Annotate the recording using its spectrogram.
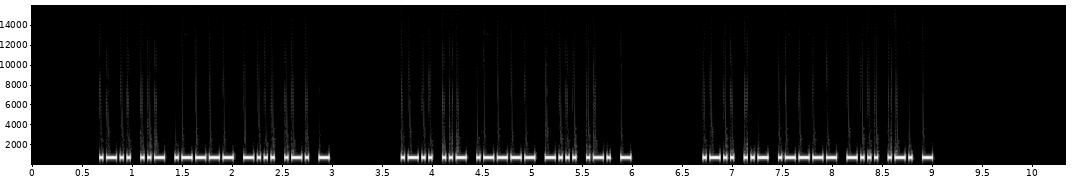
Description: Morse code, heard as a keyed tone, about 36 wpm, 700 Hz. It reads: LU1BRT LU1BRT LU1BRT
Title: DXCC-100 Call Signs - 6 Characters - Repeated 3x - 35wpm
